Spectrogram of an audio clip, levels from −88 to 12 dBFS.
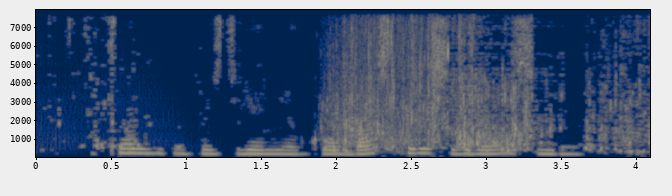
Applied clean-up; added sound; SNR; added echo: classical method spectral subtraction.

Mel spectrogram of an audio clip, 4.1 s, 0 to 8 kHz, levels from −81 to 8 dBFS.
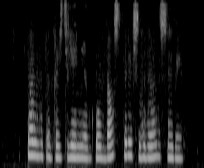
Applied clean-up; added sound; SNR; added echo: neural mask model DeepFilterNet 3.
